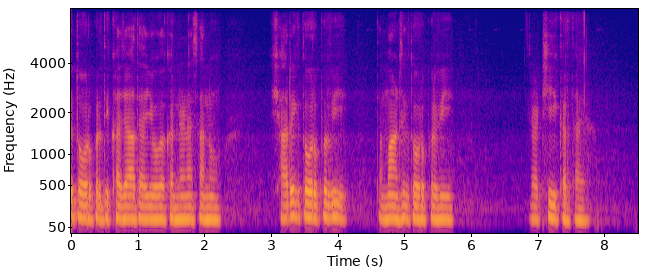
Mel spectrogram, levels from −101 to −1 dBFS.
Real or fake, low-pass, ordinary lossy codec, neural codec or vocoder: real; none; none; none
